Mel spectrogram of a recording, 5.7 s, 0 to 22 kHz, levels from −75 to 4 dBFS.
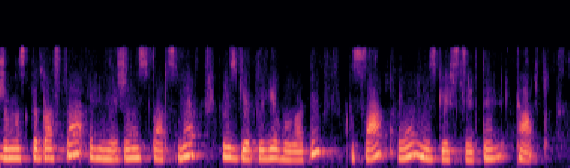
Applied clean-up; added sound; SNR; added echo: neural separator model SepFormer DNS4.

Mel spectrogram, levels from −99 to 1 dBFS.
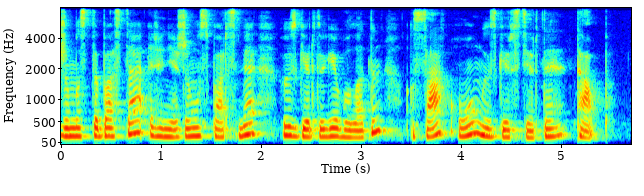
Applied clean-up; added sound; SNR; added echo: none; none; none; none.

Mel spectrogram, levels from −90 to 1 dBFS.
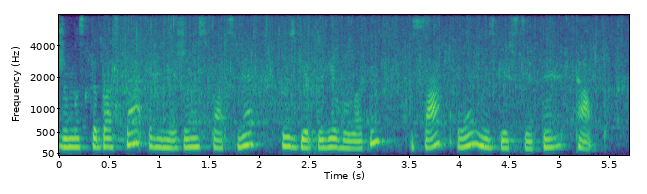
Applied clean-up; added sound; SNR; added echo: none; Toilet flush; 15 dB; none.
